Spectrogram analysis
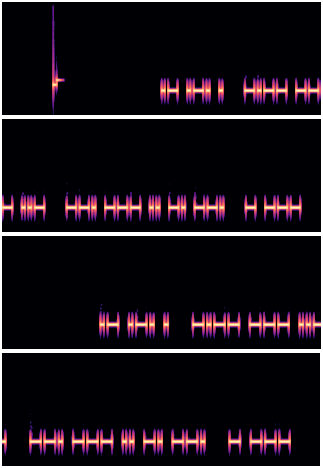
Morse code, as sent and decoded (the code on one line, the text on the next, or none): .- .-. / -.-- --- ..- / --. --- .. -. --. / - --- / .- .-. / -.-- --- ..- / --. --- .. -. --. / - ---
ARE YOU GOING TO ARE YOU GOING TO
